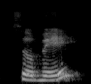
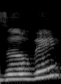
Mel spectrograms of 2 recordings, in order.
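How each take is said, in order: First: Survey as a verb, sur-VEY, second syllable stressed; weight on VEY in survey; survey with end stress. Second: Survey as a noun, SUR-vey, first syllable stressed; survey with front stress. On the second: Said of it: "noun, survey". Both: Shown as a demonstration.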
